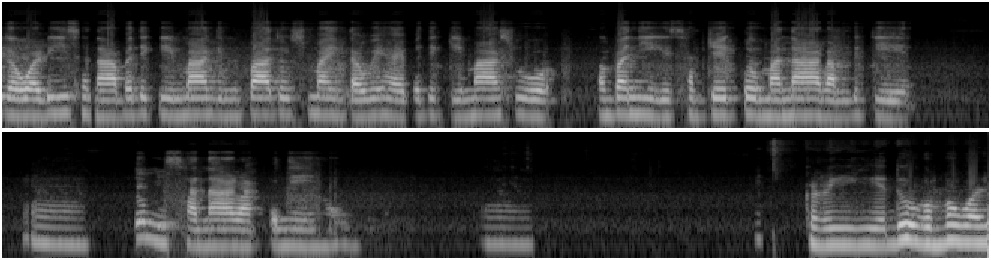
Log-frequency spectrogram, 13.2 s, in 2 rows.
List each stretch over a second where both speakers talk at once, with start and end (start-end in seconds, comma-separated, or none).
none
